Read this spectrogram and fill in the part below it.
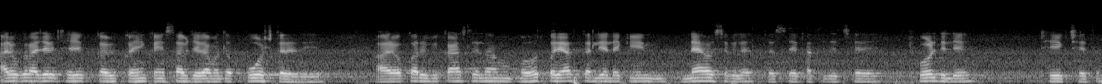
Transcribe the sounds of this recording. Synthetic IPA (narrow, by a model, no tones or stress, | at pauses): ɔ̰ɾokɾad͡ʒekt͡ʃʰɛkəbʱĩkəɦĩkəɦĩsəbd͡ʒəɡamət̪ləb̚posʈkəɾeɾəɦie | a̰ːɾokəɾʋikaslelɦəmbəɦut̪pəɾjad̪kəɾlijelekinːɛɦosəklet̪ɔsekat̪ed͡ʒet͡ʃʰɛ | t͡ʃʰoɽd̪elie | ʈʰikt͡ʃʰɛt̪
